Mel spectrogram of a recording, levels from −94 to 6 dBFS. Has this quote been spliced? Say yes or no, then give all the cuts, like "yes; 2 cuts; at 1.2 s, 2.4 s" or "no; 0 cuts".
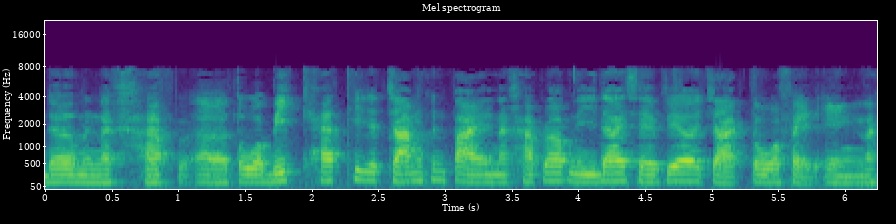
yes; 1 cut; at 3.3 s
